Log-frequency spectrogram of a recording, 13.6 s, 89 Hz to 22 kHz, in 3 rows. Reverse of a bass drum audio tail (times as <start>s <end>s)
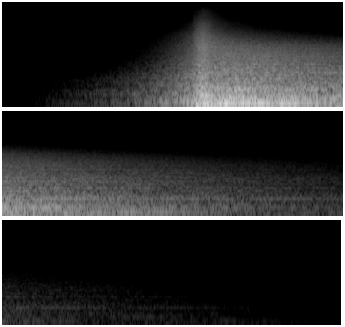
1.6s 7.6s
